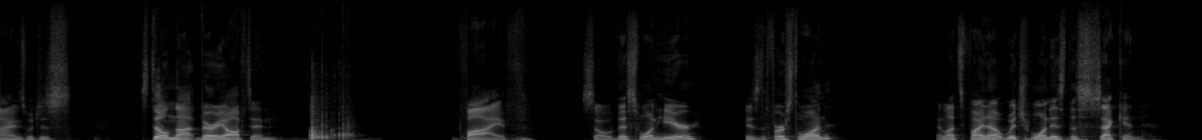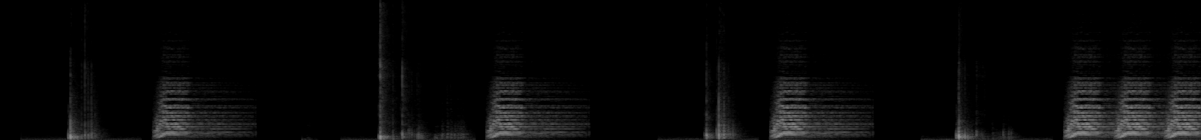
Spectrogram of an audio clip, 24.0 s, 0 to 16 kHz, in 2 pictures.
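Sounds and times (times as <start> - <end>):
die landing on cardboard box: 21.6 - 22.2.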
